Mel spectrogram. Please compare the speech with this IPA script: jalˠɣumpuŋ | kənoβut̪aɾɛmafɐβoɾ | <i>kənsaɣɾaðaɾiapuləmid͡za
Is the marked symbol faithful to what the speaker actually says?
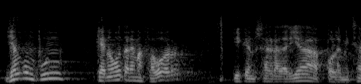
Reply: yes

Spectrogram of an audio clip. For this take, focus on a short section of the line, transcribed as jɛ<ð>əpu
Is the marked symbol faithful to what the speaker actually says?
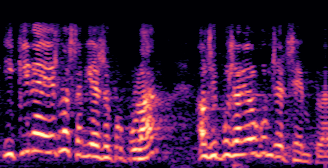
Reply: no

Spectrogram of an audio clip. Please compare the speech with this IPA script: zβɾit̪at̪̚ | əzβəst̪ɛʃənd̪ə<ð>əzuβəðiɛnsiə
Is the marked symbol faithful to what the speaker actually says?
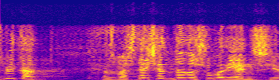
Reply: yes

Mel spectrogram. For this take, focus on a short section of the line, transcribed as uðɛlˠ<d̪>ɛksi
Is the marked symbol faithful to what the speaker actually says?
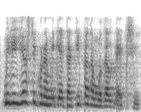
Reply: yes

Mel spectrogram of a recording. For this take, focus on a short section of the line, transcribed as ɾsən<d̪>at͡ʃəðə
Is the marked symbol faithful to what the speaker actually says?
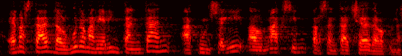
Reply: no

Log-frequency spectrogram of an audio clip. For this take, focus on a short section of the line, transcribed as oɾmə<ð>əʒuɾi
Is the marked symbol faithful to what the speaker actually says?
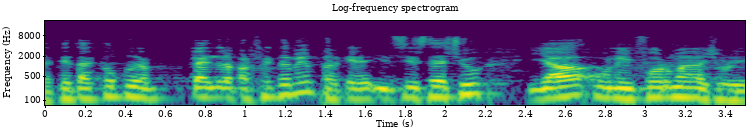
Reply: yes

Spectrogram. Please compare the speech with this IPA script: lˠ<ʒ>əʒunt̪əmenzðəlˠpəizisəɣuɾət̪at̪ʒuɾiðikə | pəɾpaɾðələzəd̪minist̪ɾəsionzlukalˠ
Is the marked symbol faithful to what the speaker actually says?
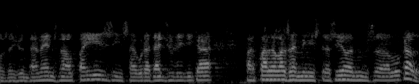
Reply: no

